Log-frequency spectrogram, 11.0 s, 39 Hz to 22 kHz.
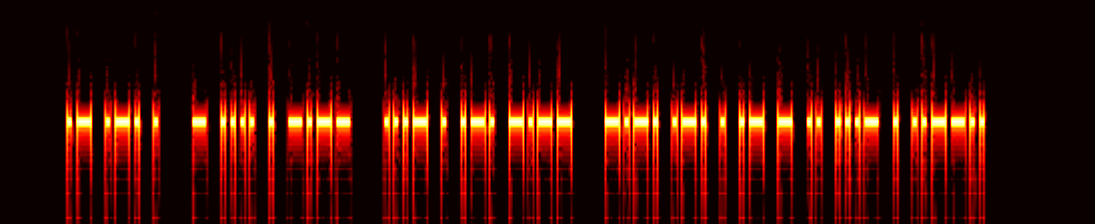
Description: Morse code, heard as a keyed tone, about 25 wpm, 700 Hz. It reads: ARE THEY VERY CREATIVE?
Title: Sentences from Top 1000 Words - Review Part 5 - 25wpm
